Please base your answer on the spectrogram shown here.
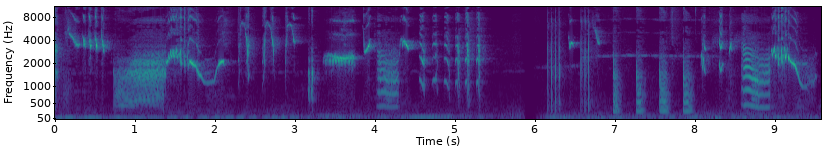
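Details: Javan myna giving a busy training song for other starlings: loud swooping whistles, rasping bursts and rapid clicks, a brief pause near the middle, then more whistles and clicks, with a low hum throughout.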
